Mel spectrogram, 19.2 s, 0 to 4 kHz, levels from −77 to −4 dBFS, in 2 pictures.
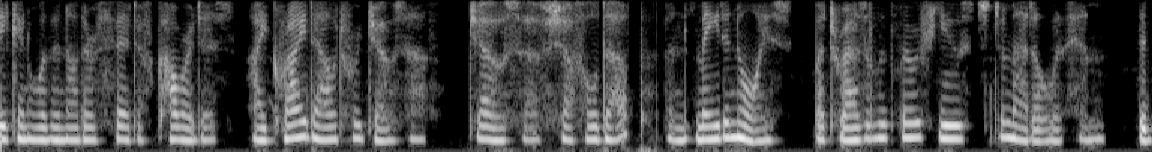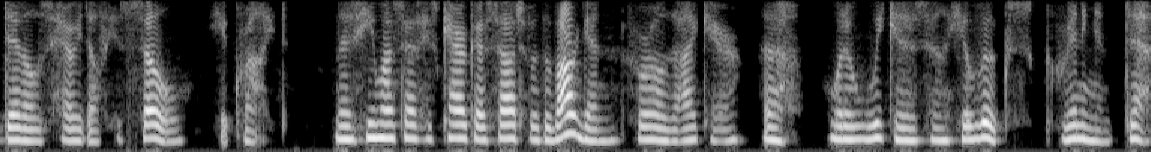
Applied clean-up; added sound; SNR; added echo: none; none; none; none.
